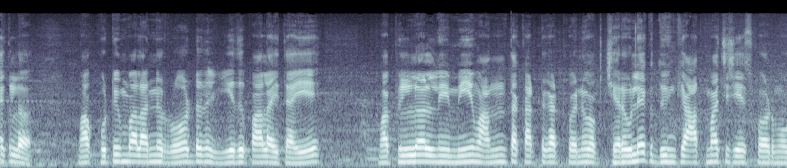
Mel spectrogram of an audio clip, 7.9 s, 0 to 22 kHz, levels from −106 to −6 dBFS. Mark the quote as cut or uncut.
uncut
